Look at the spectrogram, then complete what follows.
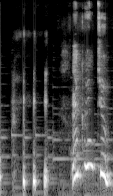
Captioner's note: woman laughs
